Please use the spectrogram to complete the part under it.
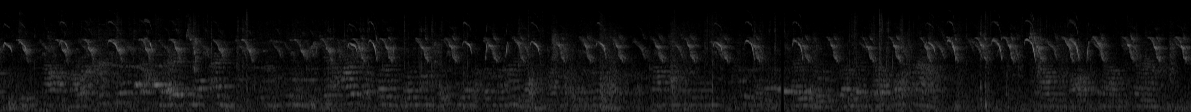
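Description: Ducklings chirp in soft, lower trills.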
